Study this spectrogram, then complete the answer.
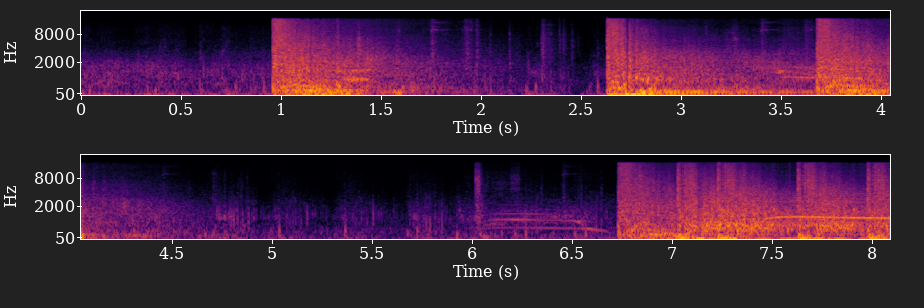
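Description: Loud rifle shots boom and echo.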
